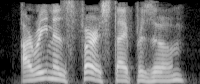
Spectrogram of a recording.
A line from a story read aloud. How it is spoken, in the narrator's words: Carnage shouted above the echoes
